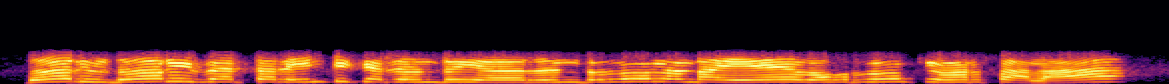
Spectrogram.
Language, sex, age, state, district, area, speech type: Telugu, female, 60+, Andhra Pradesh, Nellore, rural, conversation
